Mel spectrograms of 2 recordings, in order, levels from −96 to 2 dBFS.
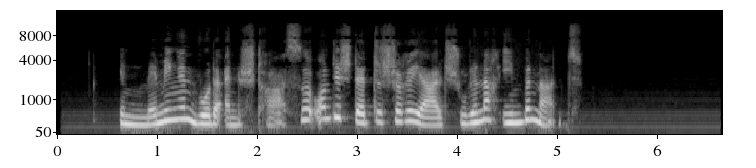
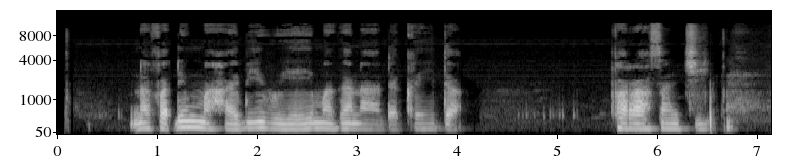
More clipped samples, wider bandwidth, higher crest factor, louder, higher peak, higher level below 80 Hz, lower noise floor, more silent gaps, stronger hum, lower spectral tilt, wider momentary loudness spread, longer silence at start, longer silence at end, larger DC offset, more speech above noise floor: neither; second, 7.4 kHz vs 11.5 kHz; about the same, 18 dB vs 22 dB; first, -21 LUFS vs -25 LUFS; about the same, -4 dBFS vs -4 dBFS; about the same, -62 dBFS vs -64 dBFS; about the same, -64 dBFS vs -65 dBFS; neither; neither; about the same, -7 dB/octave vs -6.5 dB/octave; about the same, 11 LU vs 13 LU; first, 0.65 s vs 0.1 s; first, 1.45 s vs 0.25 s; neither; about the same, 44 dB vs 41 dB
